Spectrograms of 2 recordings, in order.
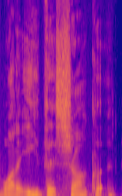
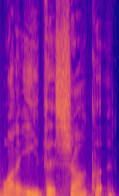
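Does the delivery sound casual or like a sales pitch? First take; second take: casual; casual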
